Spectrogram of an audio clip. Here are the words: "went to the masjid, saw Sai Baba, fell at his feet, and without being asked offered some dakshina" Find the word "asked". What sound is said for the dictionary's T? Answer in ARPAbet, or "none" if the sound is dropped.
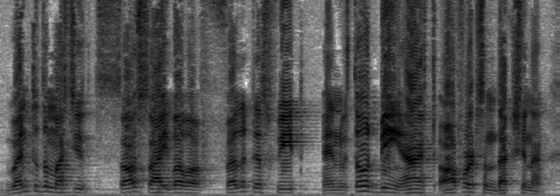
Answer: T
